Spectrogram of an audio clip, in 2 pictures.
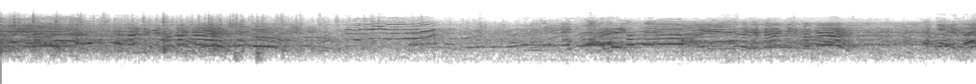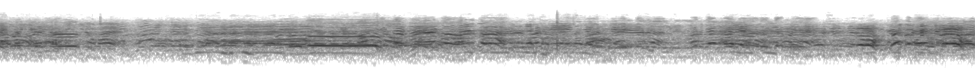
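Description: A crowd of spectators chants and cheers at a distance, outdoors.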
